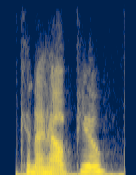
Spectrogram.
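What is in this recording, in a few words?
"can", American English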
